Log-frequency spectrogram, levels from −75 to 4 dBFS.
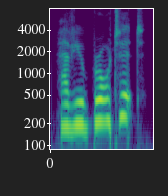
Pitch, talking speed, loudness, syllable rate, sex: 205 Hz, 230 wpm, -15 LUFS, 5.1 syllables/s, female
